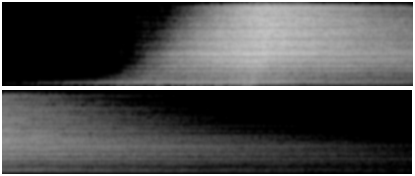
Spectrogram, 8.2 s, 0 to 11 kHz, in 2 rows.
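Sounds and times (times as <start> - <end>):
crash cymbal roll: 1.6 - 5.1.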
